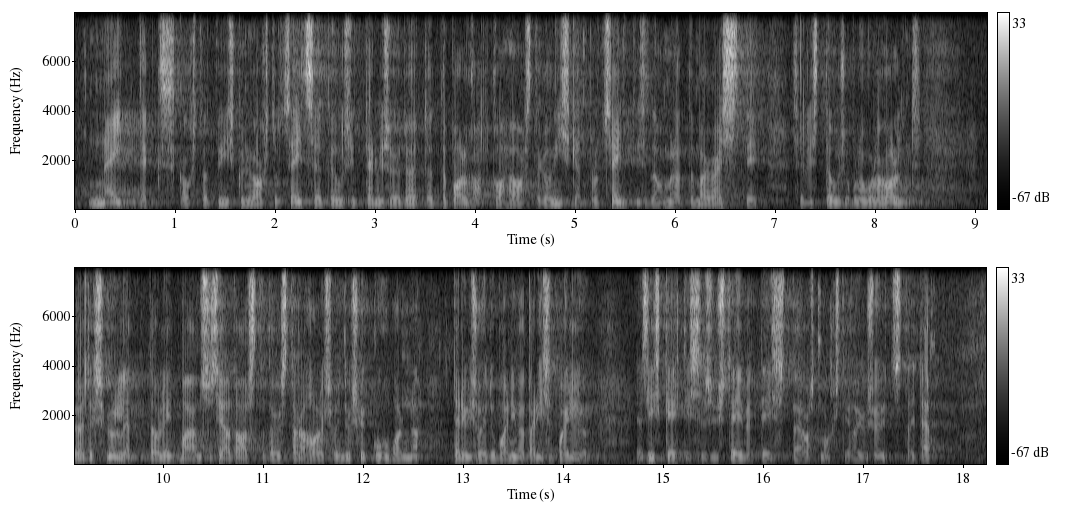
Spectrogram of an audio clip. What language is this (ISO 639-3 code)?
est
